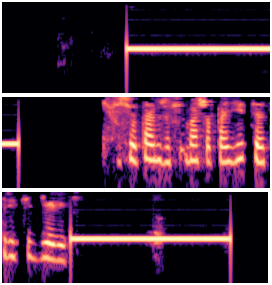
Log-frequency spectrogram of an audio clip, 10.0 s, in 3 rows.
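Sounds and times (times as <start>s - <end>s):
telephone line tone from a disconnected phone: 1.6s - 3.6s, 7.6s - 9.6s
speech: 5.0s - 7.7s.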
